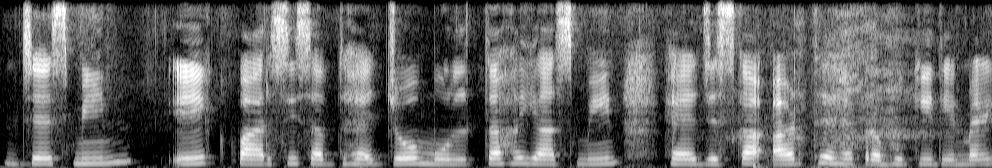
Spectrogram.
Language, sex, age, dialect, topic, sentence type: Hindi, female, 25-30, Marwari Dhudhari, agriculture, statement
